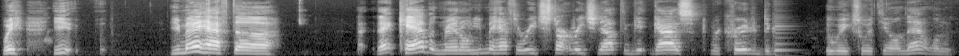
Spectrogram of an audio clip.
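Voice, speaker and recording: A man's voice: high voice, steady tone, moderate pace, a bit bright. A man hosting a podcast, asking questions and chatting in a casual, conversational way. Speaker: podcast host. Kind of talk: casual interview chat.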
